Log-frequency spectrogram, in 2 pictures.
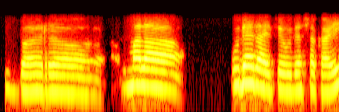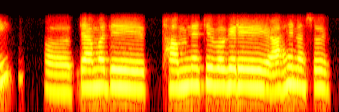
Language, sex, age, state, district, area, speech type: Marathi, male, 18-30, Maharashtra, Jalna, urban, conversation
